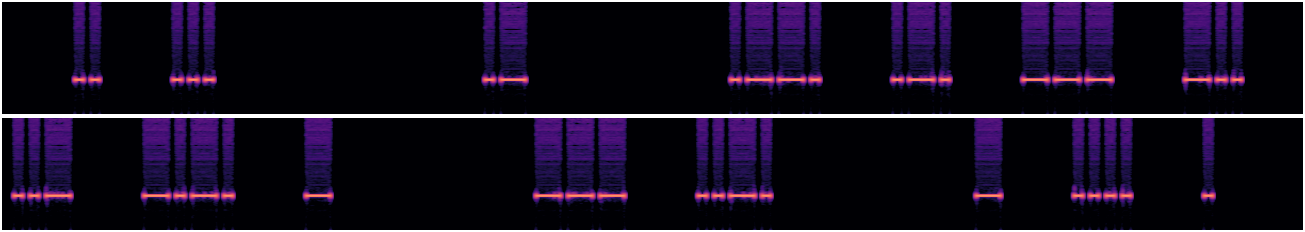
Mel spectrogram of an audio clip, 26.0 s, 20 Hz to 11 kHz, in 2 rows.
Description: Morse code, heard as a keyed tone, about 15 wpm, spaced as for 8 wpm, 1000 Hz. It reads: IS A PRODUCT OF THE
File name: qotdfiles / 8wpm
